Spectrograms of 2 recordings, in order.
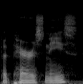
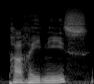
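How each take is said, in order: First: It is said with an English accent. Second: It is said with a French accent.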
